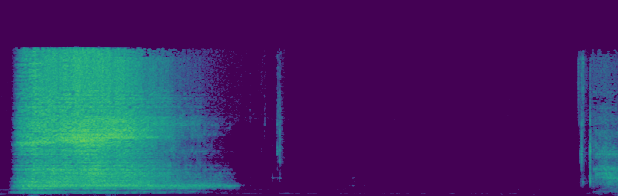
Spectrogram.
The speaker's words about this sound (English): Take a deep breath in. And then blow it out completely.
